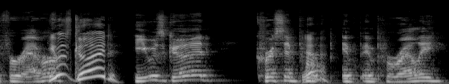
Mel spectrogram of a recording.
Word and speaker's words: Imperioli: Chris Imperioli, right? Is that how you pronounce it? Imperioli, yeah.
